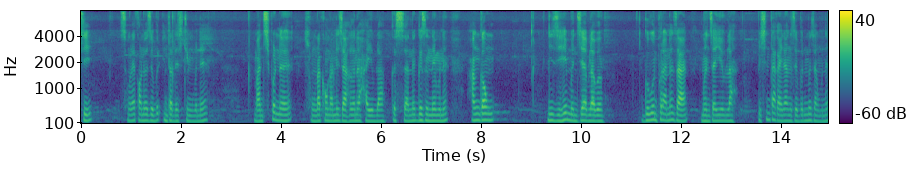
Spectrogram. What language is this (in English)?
Bodo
